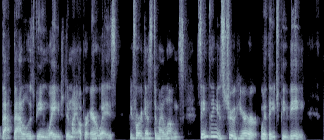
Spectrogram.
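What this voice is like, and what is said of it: Congested voice from a cold. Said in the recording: “You can hear I have a cold. I'm recovering from a cold.”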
